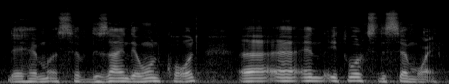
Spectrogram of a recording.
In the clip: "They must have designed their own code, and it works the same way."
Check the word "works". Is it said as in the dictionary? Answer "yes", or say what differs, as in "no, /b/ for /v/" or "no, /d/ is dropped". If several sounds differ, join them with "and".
yes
